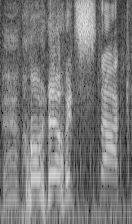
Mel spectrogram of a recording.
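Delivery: high squeal through laughter. Real, not acted. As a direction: shriek it with glee. Laughing at stuck enemy.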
